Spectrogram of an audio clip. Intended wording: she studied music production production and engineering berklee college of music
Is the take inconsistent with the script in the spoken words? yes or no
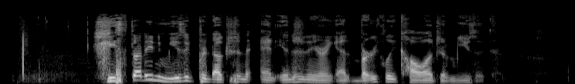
yes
